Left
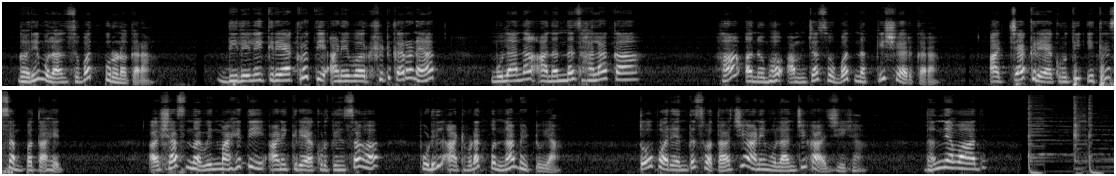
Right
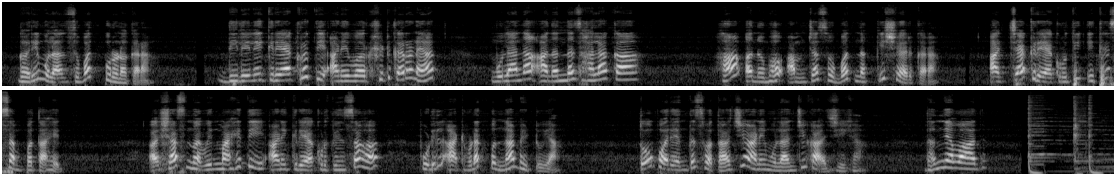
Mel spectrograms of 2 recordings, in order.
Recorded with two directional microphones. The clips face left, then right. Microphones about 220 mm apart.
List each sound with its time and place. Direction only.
0.2 s speech: 35° left (ahead or behind)
21.3 s music: centre (ahead or behind)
